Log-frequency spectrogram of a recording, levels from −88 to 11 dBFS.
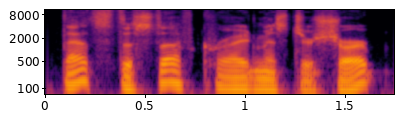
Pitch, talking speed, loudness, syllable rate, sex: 100 Hz, 205 wpm, -16 LUFS, 4.1 syllables/s, male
